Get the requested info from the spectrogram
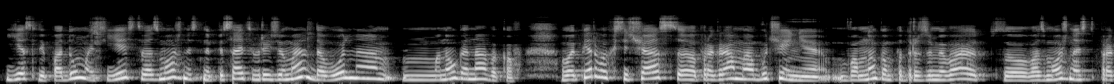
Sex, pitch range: female, 205-265 Hz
